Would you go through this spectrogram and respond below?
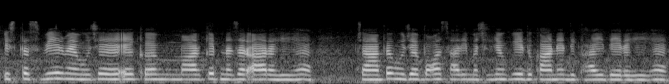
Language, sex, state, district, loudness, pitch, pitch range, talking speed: Hindi, female, Chandigarh, Chandigarh, -17 LUFS, 230 Hz, 225-240 Hz, 195 wpm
